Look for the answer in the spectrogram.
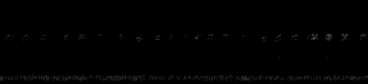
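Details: Nest webcam recording of great tit chicks on 12 May 2017: a steady stream of high, pulsing, buzzy chirps repeated several times per second throughout, over a low background hum.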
